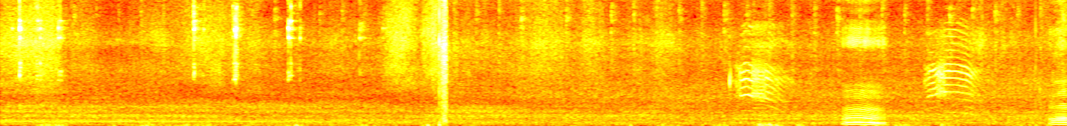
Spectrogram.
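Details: Young pet kitten answering its owner. Mostly quiet with a woman's voice and handling noise, then three drawn-out, tonal meows near the end, each rising then falling, the middle one loudest.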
